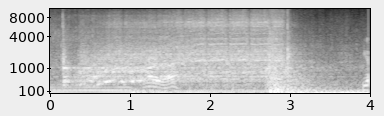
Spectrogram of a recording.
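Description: Low, steady hum of heavy mining equipment's engine idling, with a brief rush of noise near the end.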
